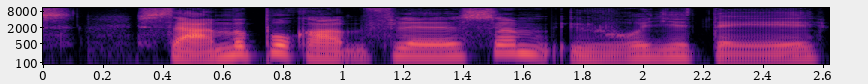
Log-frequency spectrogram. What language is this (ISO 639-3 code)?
dan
